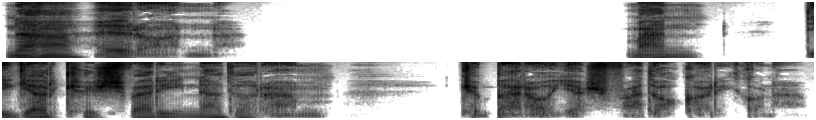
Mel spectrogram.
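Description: A man voicing a frail, weary aging general in a storybook reading, speaking quietly and sinking toward a whisper. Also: very deep voice, expressive, gravelly, long pauses, husky, dry recording, clean studio sound, full character voice. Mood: resigned.

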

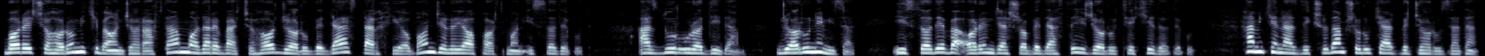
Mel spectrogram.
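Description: A woman narrating a literary novel in a calm, measured storytelling voice. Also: on the low side, dry recording, clean studio sound. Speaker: audiobook narrator.

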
